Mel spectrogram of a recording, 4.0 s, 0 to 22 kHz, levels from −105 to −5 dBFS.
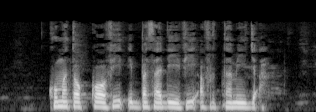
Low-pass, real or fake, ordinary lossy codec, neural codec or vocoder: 10.8 kHz; real; MP3, 96 kbps; none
